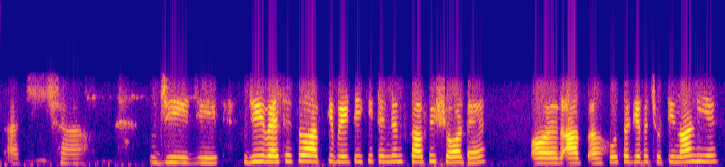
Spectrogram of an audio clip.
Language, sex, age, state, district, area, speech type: Urdu, female, 45-60, Uttar Pradesh, Aligarh, urban, conversation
